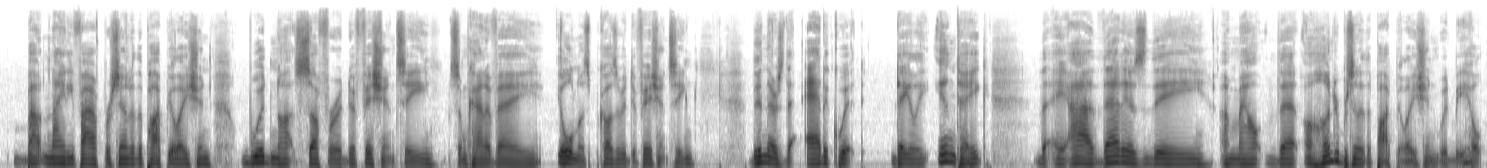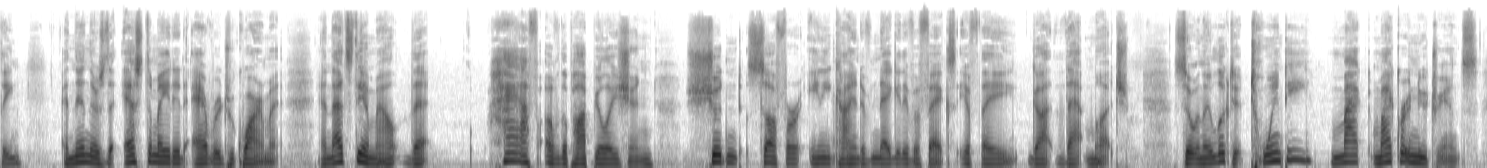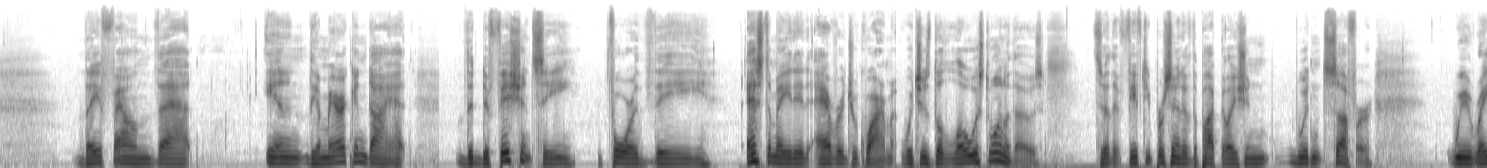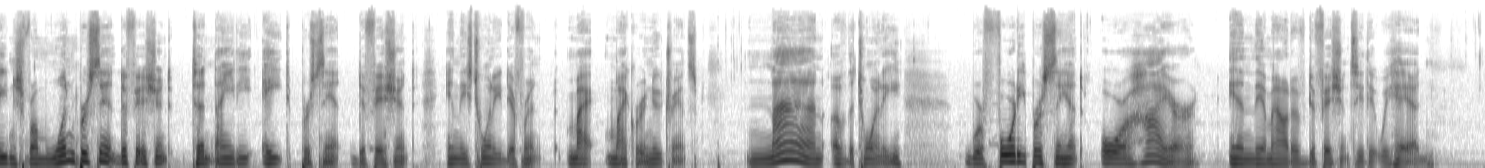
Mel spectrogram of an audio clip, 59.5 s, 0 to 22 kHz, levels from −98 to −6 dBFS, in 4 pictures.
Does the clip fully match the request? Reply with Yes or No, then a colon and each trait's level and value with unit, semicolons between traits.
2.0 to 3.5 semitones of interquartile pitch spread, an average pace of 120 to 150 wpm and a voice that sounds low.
Yes: average, 2.9 semitones; slow, 135 wpm; low, 130 Hz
